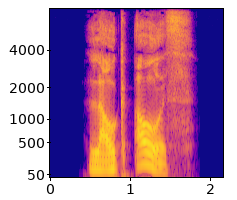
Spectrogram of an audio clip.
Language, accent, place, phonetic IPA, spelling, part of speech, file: German, Germany, Berlin, [ˌlaʊ̯k ˈaʊ̯s], laug aus, verb, De-laug aus.ogg
- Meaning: 1. singular imperative of auslaugen 2. first-person singular present of auslaugen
